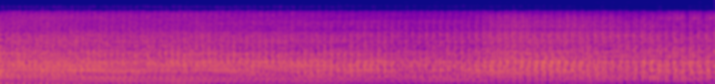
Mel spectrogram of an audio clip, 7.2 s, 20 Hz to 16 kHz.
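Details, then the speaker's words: LG F1222TD washing machine at full-speed final spin: fast even drum roar with a buzzing rattle from a loose clasp that the owner plans to remove. "I was going to remove that clasp off this today so I ain't got to listen to that rattle anymore"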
